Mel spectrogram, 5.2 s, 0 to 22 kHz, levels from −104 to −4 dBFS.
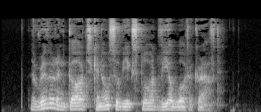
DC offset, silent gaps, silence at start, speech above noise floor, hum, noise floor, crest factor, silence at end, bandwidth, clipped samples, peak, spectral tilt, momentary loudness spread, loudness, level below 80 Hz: under 0.1%; none; 0.6 s; 50 dB; none; -70 dBFS; 20 dB; 0.8 s; 11.5 kHz; under 0.1%; -2 dBFS; -4 dB/octave; 15 LU; -20 LUFS; -50 dBFS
